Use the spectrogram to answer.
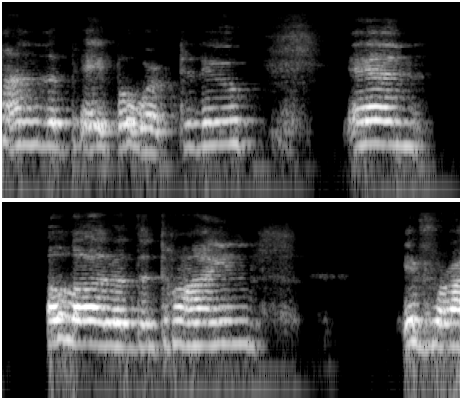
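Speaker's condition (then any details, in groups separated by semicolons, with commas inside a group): Cerebral palsy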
